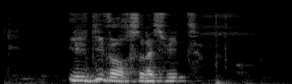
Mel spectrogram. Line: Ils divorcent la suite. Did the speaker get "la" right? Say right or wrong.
right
